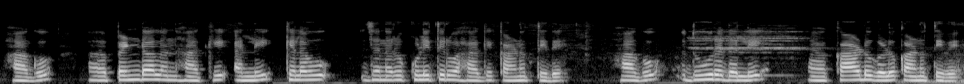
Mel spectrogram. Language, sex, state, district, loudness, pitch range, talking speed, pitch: Kannada, female, Karnataka, Dakshina Kannada, -15 LUFS, 185-215 Hz, 80 wpm, 200 Hz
